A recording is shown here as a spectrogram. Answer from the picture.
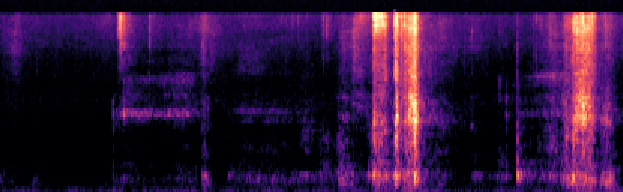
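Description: Faint rustling and crackling of thin protective plastic film being peeled and rubbed off a plastic welding-helmet shell, with a short, louder burst of crackle about two and a half seconds in.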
